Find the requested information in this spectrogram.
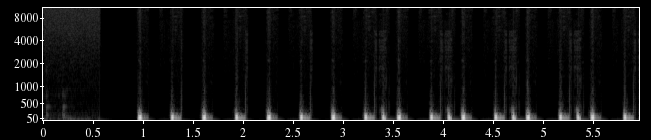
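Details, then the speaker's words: Summation gallop: three normal beats, then a single loud extra diastolic sound where the third and fourth heart sounds superimpose, heard best at the cardiac apex with the patient in left lateral position. "listen to a patient with a summation gallop I will start with three normal beats and then add the summation gallop summation gallops are usually heard best at the cardiac apex with the patient in the left lateral position"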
